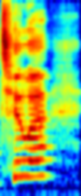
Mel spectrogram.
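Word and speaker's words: Tuatha: It's an Irish word, and it's tua is the first word and day. So that's spelled T-U-A or T-U-A, T-H, and then D-E with an accent called a fada on the E.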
